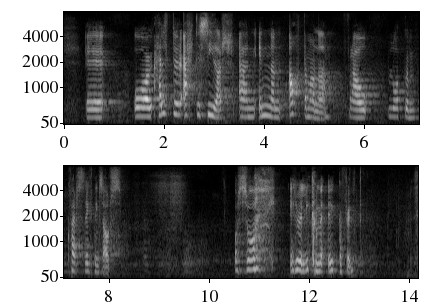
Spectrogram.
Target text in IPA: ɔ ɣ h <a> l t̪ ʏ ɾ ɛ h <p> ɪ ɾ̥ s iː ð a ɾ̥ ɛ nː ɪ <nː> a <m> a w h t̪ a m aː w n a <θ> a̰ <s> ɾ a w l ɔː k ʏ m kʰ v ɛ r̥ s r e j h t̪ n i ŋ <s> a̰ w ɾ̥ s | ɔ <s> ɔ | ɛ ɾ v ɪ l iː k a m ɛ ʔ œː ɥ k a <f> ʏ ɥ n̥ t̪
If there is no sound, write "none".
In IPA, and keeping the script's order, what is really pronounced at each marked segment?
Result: ɛ, c, nː, n, ð, f, s, s, f

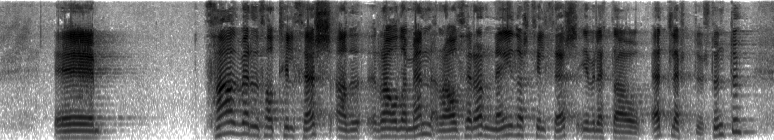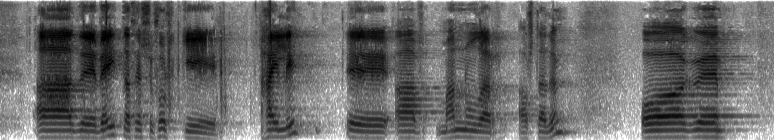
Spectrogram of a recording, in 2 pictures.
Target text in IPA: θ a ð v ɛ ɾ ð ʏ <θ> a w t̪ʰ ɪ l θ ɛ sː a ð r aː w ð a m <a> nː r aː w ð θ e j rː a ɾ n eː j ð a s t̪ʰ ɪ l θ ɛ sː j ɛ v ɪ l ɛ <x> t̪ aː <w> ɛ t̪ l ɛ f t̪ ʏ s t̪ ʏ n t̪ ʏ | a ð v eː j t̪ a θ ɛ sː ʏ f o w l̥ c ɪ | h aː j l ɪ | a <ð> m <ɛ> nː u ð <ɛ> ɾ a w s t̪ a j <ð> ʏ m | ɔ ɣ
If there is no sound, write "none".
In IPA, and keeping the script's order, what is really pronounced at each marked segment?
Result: θ, ɛ, h, w, v, a, a, ð

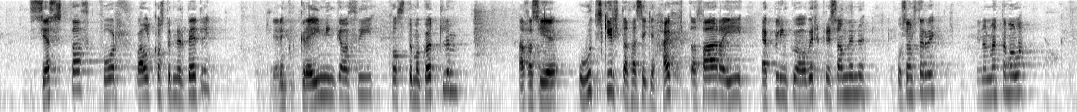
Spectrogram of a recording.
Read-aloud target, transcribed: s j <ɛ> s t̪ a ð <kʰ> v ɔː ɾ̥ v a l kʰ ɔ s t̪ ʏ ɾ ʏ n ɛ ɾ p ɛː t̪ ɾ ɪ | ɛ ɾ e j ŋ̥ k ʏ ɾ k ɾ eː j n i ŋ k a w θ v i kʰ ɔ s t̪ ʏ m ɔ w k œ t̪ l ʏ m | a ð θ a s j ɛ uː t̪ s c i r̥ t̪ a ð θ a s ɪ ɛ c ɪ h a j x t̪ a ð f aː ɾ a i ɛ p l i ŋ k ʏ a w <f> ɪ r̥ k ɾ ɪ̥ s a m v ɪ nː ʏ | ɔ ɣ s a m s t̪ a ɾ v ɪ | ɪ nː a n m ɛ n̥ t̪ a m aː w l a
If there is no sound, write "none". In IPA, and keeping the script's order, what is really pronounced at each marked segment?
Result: ɛ, kʰ, v

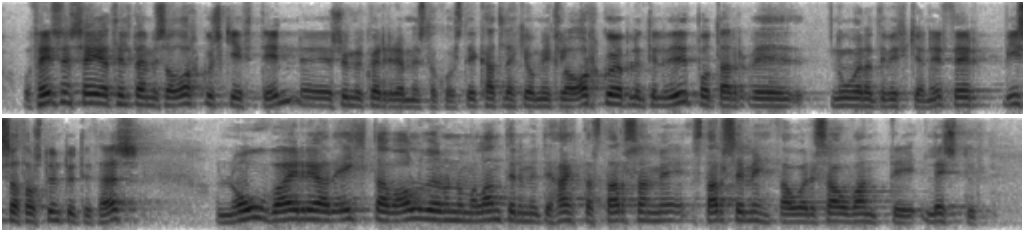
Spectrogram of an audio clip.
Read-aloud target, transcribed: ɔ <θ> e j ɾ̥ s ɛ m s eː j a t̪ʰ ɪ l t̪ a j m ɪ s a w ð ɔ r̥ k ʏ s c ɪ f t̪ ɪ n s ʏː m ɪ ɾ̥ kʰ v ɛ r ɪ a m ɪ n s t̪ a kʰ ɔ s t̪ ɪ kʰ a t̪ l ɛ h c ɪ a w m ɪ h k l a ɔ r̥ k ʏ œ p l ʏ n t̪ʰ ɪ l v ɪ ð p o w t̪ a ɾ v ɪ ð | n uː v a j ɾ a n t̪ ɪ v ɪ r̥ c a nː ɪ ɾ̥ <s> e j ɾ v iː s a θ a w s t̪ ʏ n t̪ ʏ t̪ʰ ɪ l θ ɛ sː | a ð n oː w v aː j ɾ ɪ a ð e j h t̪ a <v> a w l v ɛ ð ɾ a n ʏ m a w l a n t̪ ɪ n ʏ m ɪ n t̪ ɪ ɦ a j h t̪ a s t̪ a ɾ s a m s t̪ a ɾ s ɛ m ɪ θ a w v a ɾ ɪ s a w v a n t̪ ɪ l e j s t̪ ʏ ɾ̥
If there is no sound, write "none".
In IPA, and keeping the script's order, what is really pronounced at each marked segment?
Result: θ, θ, v

